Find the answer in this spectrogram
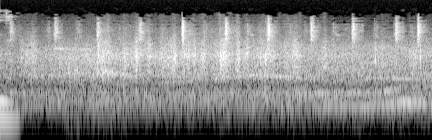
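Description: Footsteps of a column of people walking through snow: repeated crunching steps a few times a second over a steady hiss.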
